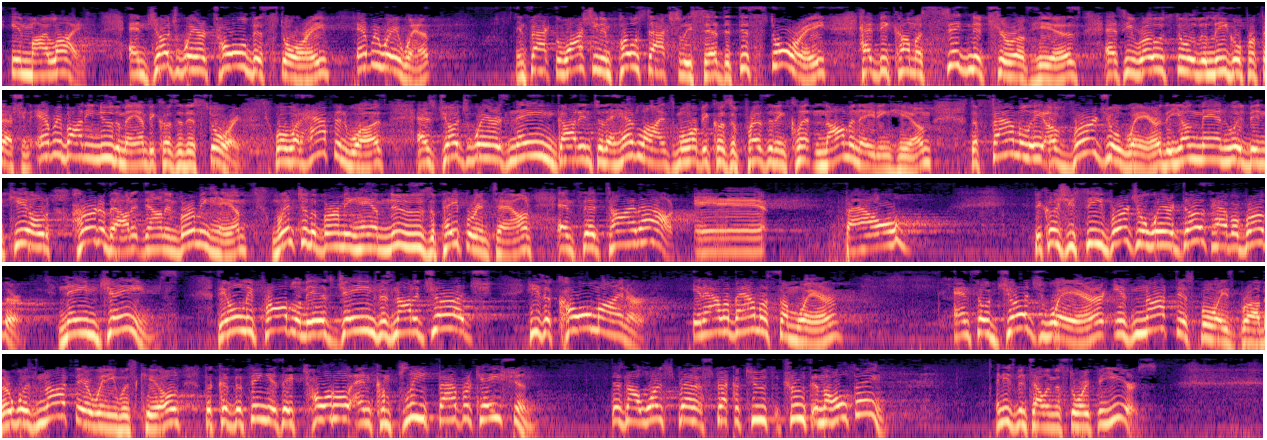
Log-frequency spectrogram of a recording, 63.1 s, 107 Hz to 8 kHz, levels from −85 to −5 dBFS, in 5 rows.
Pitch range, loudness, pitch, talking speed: 195-270 Hz, -14 LUFS, 230 Hz, 160 wpm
